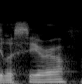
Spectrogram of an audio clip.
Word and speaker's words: Lacero: It would be a soft C, so it would be Lacero.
